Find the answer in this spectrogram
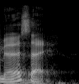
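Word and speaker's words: Irsay: seen the headline from Colts owner Jim Isra? – Or Jim Ursay. Ursay.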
